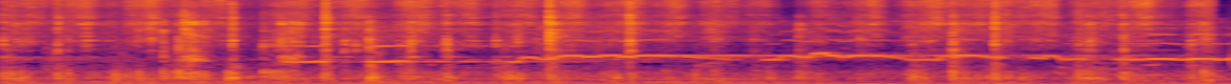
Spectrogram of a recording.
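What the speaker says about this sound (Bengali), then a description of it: "ডালটাকে ভালো করে নেড়ে ভেজে নেবো আমি লাল করে।" Mung dal is stirred and dry-roasted in a pressure cooker on a gas stove for a village-style dish made with fish head, with rapid metallic scraping and clinking of a spoon against the pot, close and continuous, and no talking.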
